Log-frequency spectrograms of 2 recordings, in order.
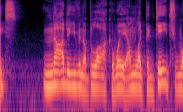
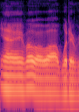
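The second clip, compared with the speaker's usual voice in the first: mock-bored droll voice, put-on; 3 semitones lower than usual. Retelling a call to a corporate office, mimicking the lady who answered: imitating a droll tone. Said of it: "just like real droll".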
